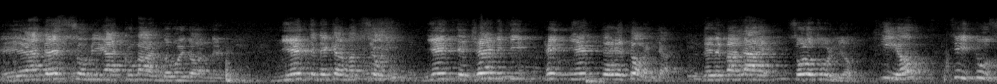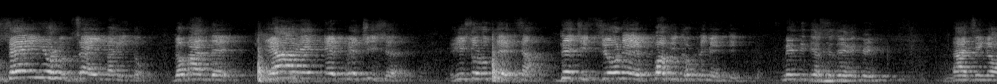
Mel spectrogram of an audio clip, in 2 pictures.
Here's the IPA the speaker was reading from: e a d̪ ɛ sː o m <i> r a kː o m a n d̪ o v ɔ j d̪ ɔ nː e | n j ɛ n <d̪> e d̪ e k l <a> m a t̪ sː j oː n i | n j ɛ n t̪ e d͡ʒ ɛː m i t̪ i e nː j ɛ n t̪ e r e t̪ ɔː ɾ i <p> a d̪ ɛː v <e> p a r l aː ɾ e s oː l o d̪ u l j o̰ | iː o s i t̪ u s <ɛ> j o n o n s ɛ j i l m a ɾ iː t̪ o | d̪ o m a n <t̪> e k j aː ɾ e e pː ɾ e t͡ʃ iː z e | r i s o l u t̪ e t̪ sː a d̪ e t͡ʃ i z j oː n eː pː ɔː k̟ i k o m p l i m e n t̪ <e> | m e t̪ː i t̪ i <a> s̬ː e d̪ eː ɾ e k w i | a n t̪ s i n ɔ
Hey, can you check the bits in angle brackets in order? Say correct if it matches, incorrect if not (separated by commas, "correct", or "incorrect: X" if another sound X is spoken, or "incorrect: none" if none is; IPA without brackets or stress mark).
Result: correct, incorrect: t̪, correct, incorrect: k, correct, correct, incorrect: d̪, incorrect: i, correct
